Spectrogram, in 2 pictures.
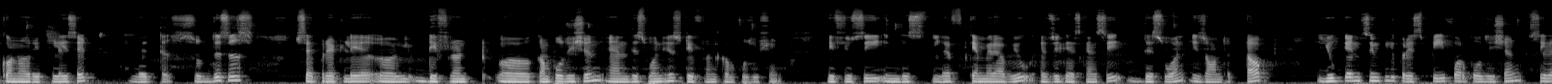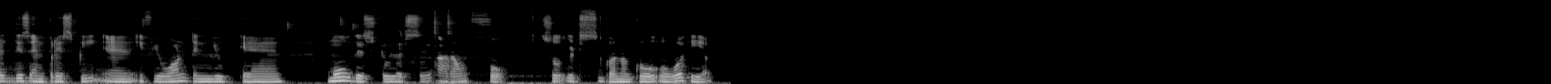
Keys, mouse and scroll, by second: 5.7 click, 8.9 click, 9.8 alt+scroll up 1, 11.6 click, 14.0 p, 15.1 click, 15.5 p, 16.9-18.9 drag, 19.8 Return, 22.9 click.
